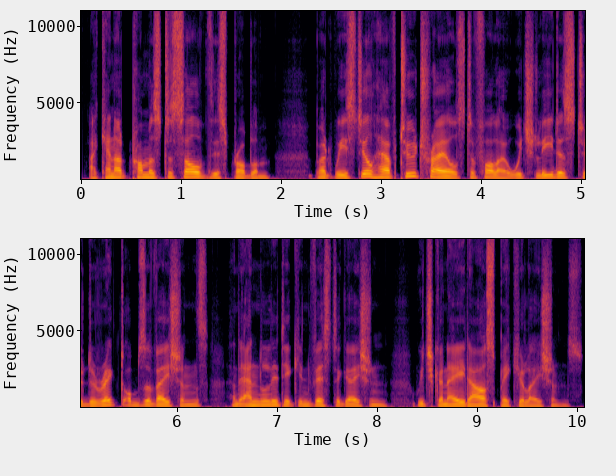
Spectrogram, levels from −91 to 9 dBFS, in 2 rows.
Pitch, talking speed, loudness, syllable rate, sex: 130 Hz, 175 wpm, -18 LUFS, 5.4 syllables/s, male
